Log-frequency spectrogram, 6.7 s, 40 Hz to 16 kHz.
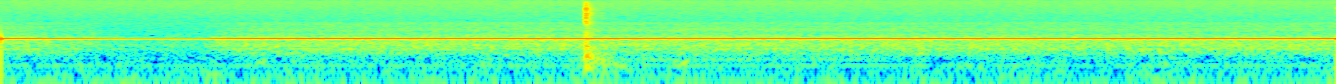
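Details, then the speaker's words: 1981 Japanese-made Amstrad CB901 UK FM CB radio on service, RF gain full, squelch down, dirty controls: receiver hiss with steady high test tone and a sharp click; audio sounds rough, detector suspected before checking on SINAD meter. "So it's receiving. Doesn't sound very good, to be honest. It sounds like the detector's"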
